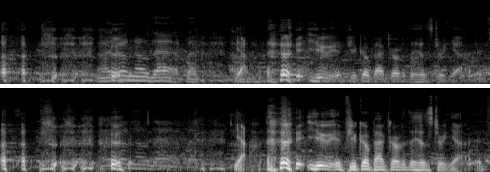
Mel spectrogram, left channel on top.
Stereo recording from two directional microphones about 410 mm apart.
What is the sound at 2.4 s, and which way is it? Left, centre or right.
A man's voice, right.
